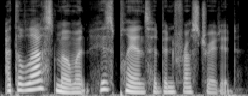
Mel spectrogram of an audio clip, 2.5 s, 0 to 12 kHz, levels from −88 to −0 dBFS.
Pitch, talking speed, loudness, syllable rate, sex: 185 Hz, 220 wpm, -19 LUFS, 5.1 syllables/s, female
